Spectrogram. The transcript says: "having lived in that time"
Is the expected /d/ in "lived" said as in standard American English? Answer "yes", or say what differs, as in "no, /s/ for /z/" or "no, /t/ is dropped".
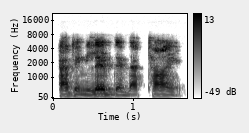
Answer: yes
